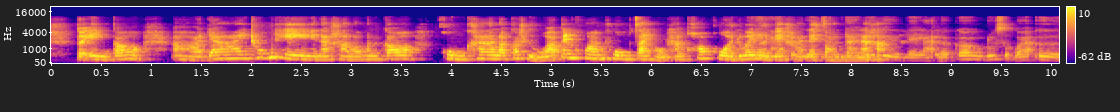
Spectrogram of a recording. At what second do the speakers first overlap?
6.9 s

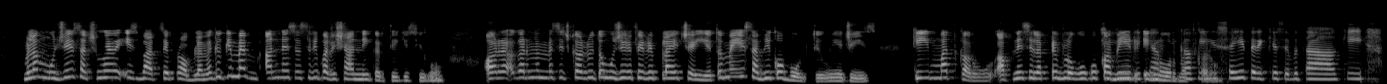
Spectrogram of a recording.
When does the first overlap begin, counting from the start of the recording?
11.0 s

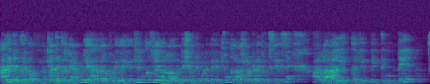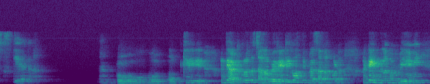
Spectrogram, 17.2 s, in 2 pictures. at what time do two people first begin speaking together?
none

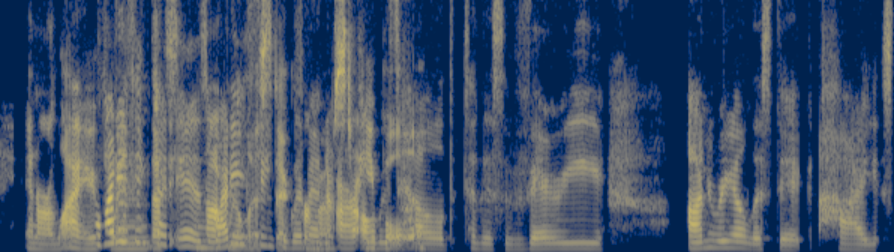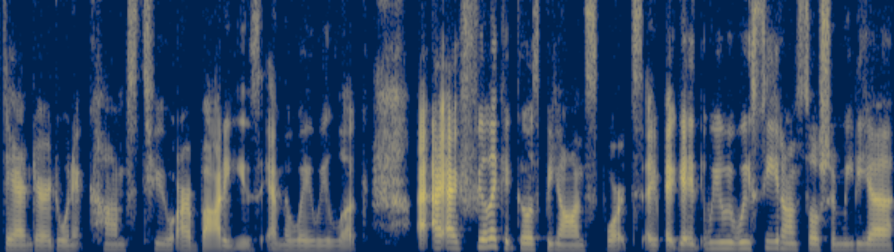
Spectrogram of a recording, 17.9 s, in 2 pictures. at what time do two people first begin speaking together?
0.9 s

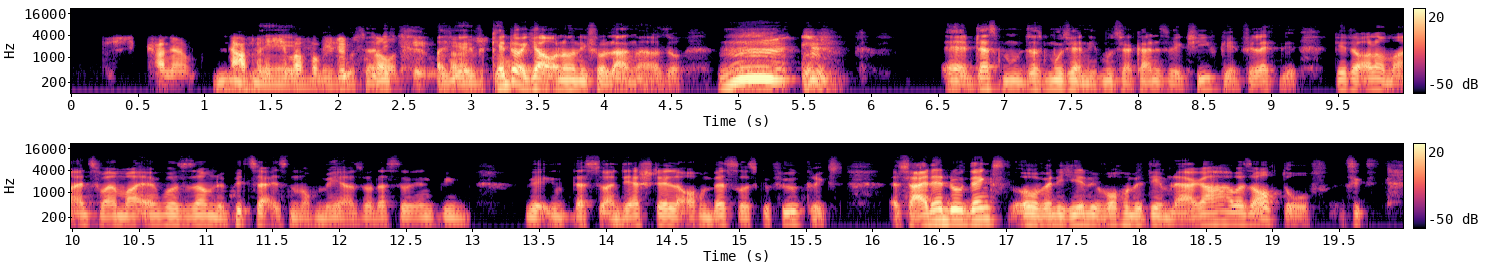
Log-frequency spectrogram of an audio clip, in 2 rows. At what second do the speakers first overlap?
1.2 s

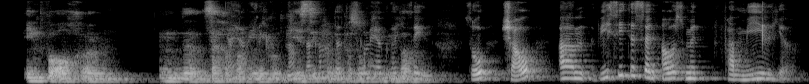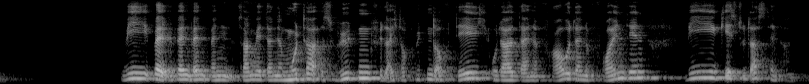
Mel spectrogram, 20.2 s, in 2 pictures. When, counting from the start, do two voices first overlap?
2.8 s

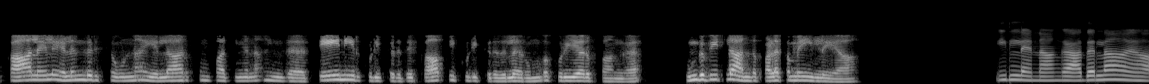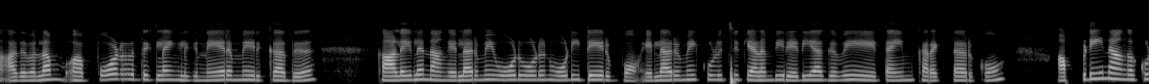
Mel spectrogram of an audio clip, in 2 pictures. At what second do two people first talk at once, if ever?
none

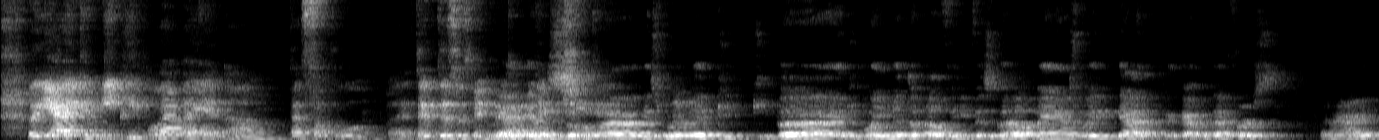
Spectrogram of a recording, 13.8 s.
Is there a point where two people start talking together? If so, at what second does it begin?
4.8 s

